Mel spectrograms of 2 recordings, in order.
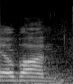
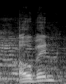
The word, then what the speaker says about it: Oban: It's not Oban, it's open, like, hey, let's open another bottle so we can keep going? – It's interesting.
